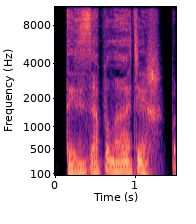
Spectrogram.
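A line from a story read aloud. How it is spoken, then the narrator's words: Hissed. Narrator (Russian): прошипел он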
